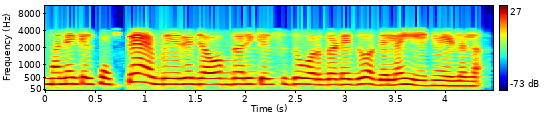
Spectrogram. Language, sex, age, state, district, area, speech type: Kannada, female, 30-45, Karnataka, Chamarajanagar, rural, conversation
